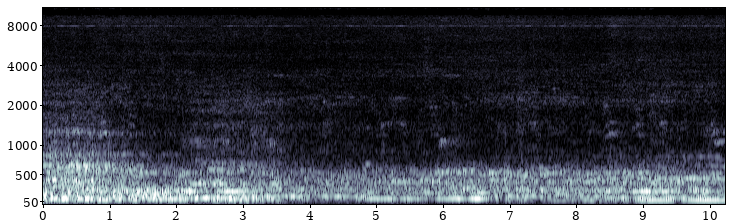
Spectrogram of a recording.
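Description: Spaceship Earth ride soundtrack playing a loud, steady low rumble with long held low notes that shift pitch every second or two.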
